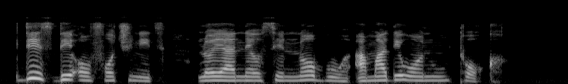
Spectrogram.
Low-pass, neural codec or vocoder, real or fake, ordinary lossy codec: 7.2 kHz; none; real; Opus, 24 kbps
